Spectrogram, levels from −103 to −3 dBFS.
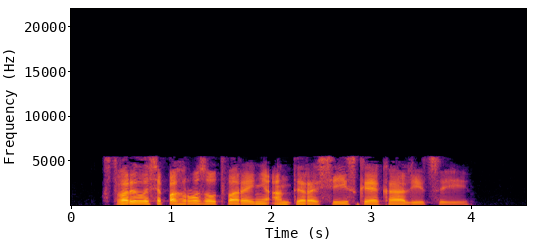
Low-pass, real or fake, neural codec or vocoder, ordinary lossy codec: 5.4 kHz; real; none; MP3, 48 kbps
